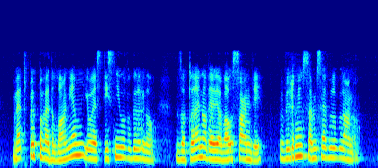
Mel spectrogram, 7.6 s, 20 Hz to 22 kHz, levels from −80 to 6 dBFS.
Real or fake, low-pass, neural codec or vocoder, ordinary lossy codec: fake; 7.2 kHz; codec, 16 kHz, 1.1 kbps, Voila-Tokenizer; none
